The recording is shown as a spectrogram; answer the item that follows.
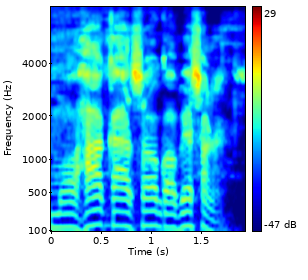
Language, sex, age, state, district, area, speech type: Odia, male, 45-60, Odisha, Kendujhar, urban, read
